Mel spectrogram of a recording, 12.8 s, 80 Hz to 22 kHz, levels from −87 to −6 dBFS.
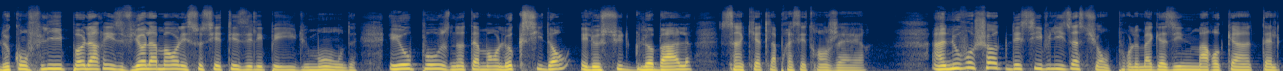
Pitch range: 160-210 Hz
